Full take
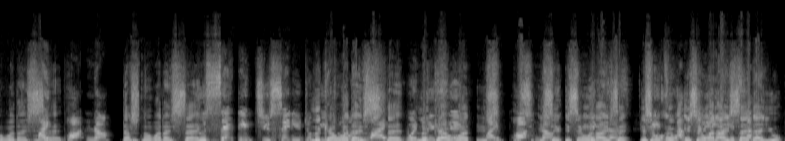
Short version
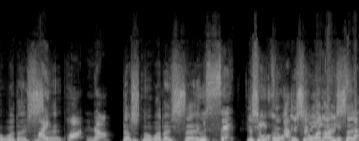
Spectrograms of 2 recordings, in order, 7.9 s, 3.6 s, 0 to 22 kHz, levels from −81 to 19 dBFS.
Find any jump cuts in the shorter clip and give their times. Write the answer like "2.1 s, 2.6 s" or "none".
2.4 s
